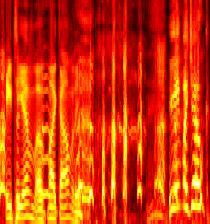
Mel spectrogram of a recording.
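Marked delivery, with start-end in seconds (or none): 1.6-4.2 high, giggly punchline; laughing. Real, not acted. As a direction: laugh the line out. Laughing at his own line.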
